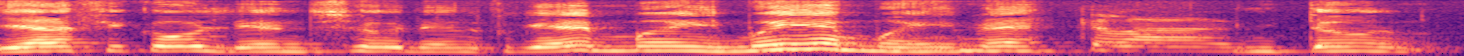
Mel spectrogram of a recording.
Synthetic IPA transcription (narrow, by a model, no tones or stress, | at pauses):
iɛlɐfikɐoʎɐ̃nd̪ʊseolɐ̃nd̪ʊpoɾkeɛmɐ̃j̃mɐ̃j̃ɛmɐ̃j̃nɛlaɾẽnt̪ɐ̃w̃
